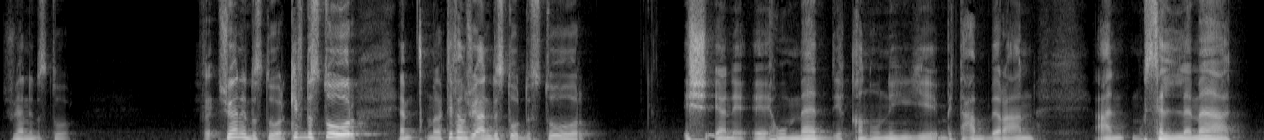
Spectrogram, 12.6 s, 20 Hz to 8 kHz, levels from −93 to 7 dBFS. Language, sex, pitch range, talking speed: Arabic, male, 110-155 Hz, 115 wpm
